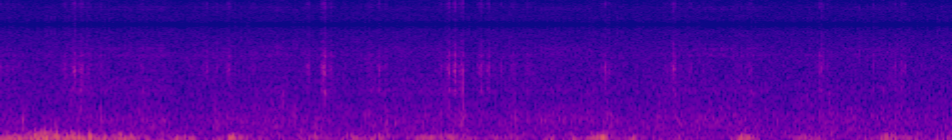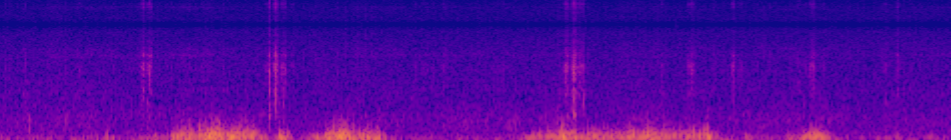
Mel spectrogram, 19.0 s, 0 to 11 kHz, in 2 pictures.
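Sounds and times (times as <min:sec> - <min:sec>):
branches rustling: 0:00.0 - 0:19.0.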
